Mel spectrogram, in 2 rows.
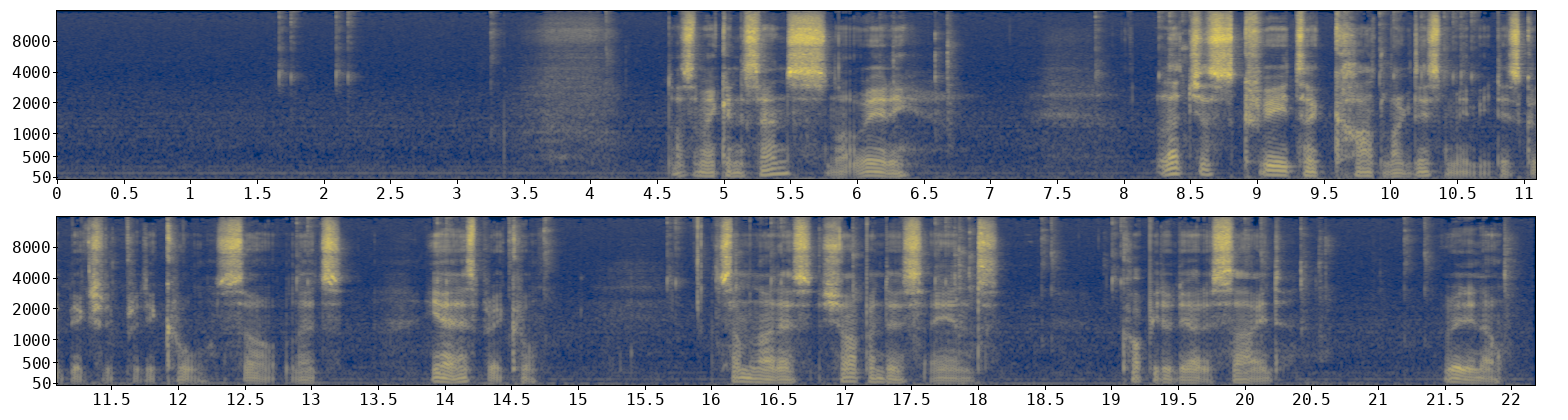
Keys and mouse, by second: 3.2-4.1 middle drag, 5.2 ctrl+z, 6.2 `, 6.6 `, 7.8 click, 8.9-9.6 drag, 11.3 alt+x, 12.9 click, 13.9 click, 14.5 middle drag, 15.6 click, 16.0 q, 17.7 shift+click, 17.9 alt+x, 18.5 middle click, 19.0 click, 20.0 middle click, 20.4 ctrl+z, 21.2 middle click.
